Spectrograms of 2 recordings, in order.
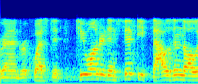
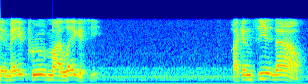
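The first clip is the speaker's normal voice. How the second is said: usual speaking voice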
